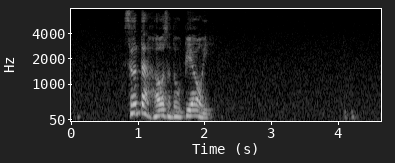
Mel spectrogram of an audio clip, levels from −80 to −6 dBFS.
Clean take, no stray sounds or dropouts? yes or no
yes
